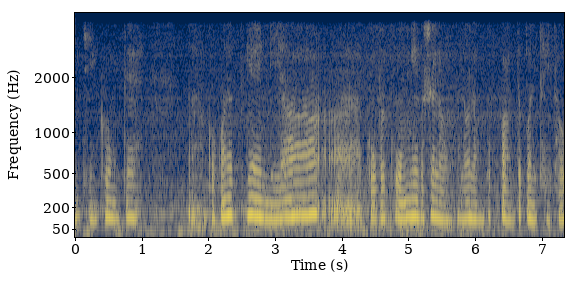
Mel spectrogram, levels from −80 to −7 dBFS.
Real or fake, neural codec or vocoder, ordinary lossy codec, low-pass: fake; vocoder, 44.1 kHz, 128 mel bands, Pupu-Vocoder; none; 3.6 kHz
